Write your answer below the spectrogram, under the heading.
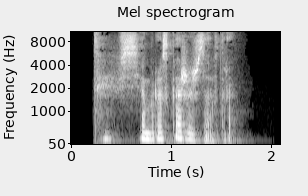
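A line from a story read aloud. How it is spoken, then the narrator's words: Dejected question. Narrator (Russian): спросила я упавшим голосом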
